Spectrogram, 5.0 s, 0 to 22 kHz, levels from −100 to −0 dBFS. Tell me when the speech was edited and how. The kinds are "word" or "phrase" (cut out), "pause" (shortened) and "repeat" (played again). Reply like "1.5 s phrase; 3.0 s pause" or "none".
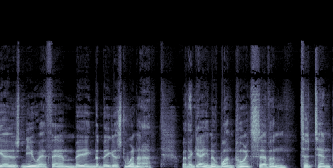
none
